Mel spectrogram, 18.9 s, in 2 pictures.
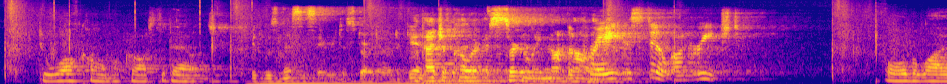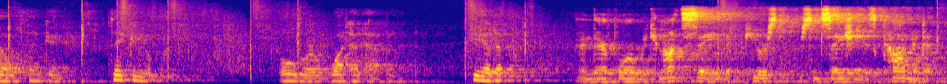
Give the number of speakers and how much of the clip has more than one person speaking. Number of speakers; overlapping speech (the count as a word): four, about 8%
